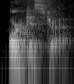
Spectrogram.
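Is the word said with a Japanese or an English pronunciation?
English. It is said with an English pronunciation. "of orchestra, of a non-Japanese word"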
